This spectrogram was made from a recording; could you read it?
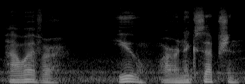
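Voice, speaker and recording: A man playing a composed, cerebral young alchemist in a video game, speaking in a measured, formal, detached way. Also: lowish voice, steady tone, heavy background noise, close to an everyday voice. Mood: matter-of-fact.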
